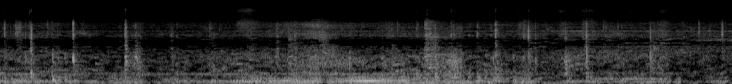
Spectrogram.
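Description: A hand rustles and knocks among wires and parts.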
